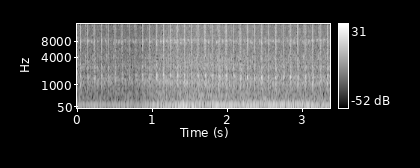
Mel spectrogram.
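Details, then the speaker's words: Mini One R50 1.6 16v 90hp petrol, engine warming up after a cold start that didn't fire first time: fast sharp metallic ticking rattle at idle, about three to four per second. A mechanic said it sounds like valves touching pistons; injection checked fine. Suspected slack timing chain from a failed hydraulic tensioner. "nous sommes sur un bruit métallique il m'a dit on dirait une bi ouais comment dire les cubeurs ou les les soupapes qui touchent le piston"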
